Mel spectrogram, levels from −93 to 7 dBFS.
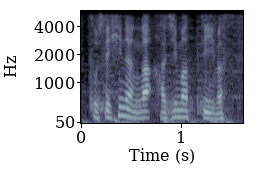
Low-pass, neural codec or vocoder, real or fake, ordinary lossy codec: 5.4 kHz; vocoder, 22.05 kHz, 80 mel bands, WaveNeXt; fake; Opus, 64 kbps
